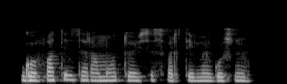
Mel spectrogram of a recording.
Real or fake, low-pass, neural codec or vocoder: real; 5.4 kHz; none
